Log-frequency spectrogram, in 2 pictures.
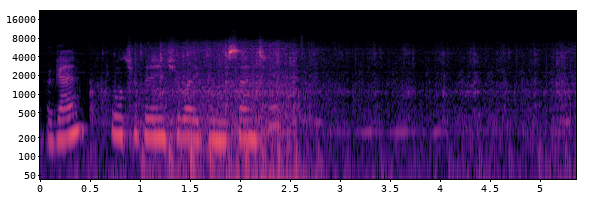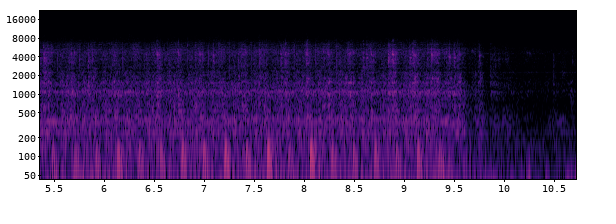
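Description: A sewing machine stitches steadily.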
